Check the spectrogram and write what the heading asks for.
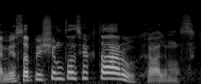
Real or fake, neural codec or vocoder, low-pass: real; none; 10.8 kHz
